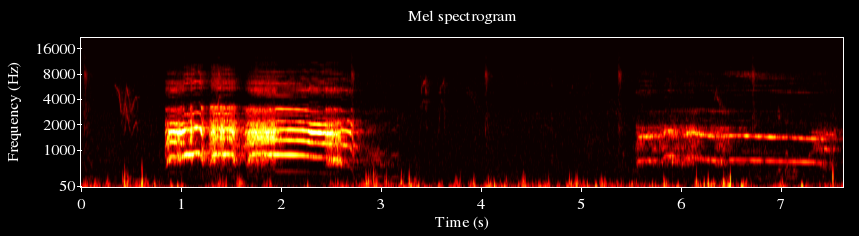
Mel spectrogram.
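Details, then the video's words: Kencana hybrid rooster, a homegrown Ameraucana and Barred Rock cross, crowing in a barn on January 26, 2013: a loud rich two-second crow, then a second crow ending in a long, steady held note, over scratching and rustling noises. "Kencana Rooster Crowing"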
